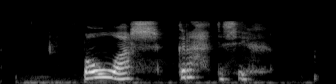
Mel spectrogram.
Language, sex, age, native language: Icelandic, female, 9, Icelandic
